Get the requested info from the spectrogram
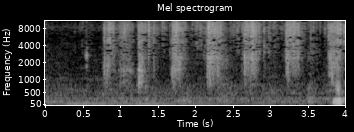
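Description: A hand-twisted pepper mill loaded with peppercorns, chili and sea salt grinding in short crunching strokes, about two a second, starting about a second in.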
